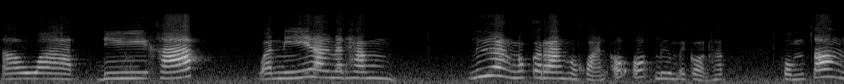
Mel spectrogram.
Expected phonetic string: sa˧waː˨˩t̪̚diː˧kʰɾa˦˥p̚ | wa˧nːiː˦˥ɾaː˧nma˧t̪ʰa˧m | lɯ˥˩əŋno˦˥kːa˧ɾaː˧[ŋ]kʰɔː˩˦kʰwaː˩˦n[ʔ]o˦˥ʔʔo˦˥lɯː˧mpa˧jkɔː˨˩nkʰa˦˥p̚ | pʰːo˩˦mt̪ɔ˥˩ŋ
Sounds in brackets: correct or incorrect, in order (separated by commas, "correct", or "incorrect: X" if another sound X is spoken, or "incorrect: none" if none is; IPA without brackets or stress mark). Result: correct, correct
